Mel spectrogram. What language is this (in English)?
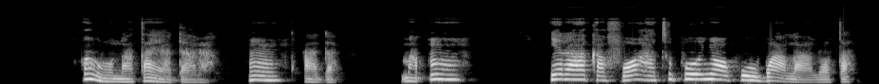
Igbo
